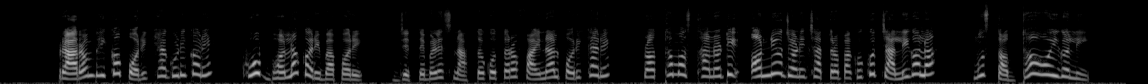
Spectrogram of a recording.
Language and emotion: Odia, surprised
